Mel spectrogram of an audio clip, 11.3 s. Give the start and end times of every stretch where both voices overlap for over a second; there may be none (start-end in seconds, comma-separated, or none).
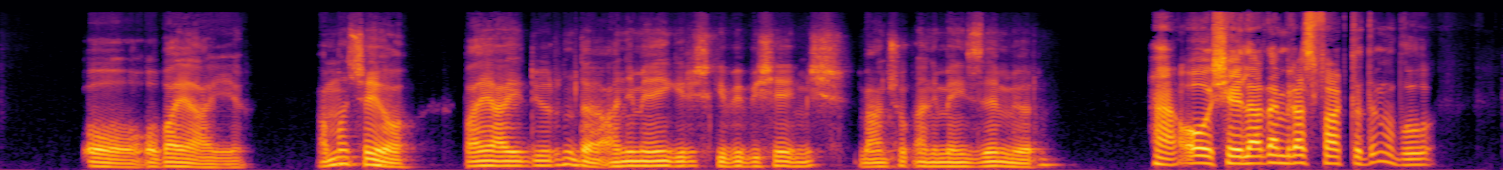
none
